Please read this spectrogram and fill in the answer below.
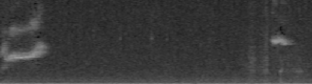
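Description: A bird chirping twice: a short wavering high chirp at the start, and a shorter, higher one near the end, over a faint low room hum.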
